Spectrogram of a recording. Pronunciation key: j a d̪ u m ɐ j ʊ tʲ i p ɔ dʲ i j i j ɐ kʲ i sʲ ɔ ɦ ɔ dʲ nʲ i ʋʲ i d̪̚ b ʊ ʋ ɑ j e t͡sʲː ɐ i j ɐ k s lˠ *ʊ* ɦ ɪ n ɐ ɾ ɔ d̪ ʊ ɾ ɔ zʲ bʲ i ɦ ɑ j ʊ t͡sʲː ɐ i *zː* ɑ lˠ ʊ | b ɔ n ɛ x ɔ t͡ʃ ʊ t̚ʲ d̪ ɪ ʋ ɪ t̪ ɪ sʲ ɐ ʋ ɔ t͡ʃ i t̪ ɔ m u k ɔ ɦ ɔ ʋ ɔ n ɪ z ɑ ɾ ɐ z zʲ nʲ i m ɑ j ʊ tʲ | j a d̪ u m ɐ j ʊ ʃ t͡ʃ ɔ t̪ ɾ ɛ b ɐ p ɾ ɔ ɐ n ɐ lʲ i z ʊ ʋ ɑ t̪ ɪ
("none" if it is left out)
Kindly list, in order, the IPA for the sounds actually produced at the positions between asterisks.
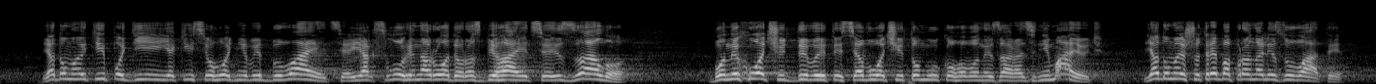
u, zː

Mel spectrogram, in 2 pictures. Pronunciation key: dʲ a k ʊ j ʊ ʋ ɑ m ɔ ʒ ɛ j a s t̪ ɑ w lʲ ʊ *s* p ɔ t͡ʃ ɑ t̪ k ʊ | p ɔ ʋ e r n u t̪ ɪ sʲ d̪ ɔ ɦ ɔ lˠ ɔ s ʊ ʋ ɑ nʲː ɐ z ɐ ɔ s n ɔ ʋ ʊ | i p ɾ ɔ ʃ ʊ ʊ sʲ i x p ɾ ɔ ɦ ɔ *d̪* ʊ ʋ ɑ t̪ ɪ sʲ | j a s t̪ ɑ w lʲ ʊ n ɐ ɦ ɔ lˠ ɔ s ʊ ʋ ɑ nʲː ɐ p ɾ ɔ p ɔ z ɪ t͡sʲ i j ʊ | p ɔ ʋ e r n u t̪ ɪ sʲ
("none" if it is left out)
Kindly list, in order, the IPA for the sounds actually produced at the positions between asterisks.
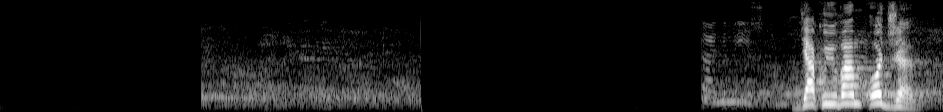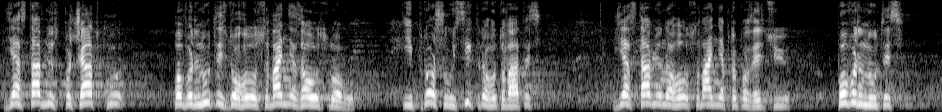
s, t̪

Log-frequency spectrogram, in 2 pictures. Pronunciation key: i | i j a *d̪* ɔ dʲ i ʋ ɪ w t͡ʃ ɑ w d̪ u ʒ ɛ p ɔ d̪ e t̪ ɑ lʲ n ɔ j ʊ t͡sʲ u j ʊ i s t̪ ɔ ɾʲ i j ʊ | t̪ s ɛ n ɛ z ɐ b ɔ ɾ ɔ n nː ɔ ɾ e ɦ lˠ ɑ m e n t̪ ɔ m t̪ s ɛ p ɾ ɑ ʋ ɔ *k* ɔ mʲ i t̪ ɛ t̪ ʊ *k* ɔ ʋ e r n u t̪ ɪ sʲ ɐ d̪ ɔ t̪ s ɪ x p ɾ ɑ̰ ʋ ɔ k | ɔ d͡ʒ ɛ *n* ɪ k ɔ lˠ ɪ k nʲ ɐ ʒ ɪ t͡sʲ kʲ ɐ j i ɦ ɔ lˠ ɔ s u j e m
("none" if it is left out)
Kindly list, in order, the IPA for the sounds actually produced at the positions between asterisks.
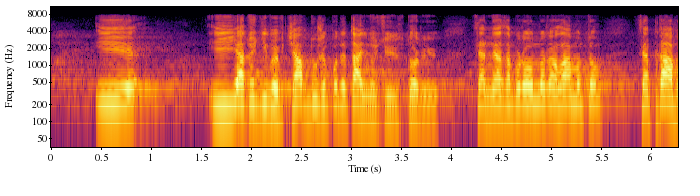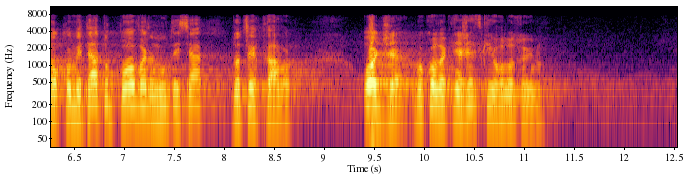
t̪, k, p, m

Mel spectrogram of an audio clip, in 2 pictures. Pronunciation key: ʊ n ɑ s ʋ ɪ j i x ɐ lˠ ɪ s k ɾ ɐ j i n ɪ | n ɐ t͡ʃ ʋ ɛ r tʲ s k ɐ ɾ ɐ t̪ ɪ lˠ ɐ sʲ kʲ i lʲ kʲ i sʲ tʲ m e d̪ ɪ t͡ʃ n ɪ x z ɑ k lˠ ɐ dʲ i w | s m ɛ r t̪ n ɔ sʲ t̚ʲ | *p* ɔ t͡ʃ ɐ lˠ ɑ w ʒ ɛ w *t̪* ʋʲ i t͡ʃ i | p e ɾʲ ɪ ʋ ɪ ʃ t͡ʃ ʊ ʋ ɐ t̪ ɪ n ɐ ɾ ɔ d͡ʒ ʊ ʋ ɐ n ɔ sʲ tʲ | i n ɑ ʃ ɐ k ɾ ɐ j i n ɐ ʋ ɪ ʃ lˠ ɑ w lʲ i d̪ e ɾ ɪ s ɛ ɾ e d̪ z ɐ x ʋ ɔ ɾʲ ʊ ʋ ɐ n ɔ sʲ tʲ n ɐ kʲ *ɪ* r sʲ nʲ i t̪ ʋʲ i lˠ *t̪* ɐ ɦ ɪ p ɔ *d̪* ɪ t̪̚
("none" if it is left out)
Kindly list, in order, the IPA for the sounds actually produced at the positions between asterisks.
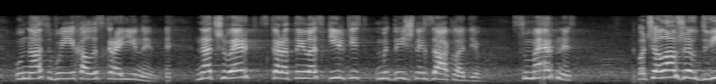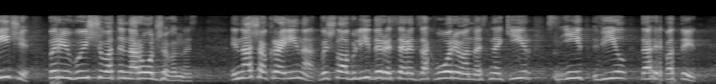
p, d̪, i, t̪, t̪

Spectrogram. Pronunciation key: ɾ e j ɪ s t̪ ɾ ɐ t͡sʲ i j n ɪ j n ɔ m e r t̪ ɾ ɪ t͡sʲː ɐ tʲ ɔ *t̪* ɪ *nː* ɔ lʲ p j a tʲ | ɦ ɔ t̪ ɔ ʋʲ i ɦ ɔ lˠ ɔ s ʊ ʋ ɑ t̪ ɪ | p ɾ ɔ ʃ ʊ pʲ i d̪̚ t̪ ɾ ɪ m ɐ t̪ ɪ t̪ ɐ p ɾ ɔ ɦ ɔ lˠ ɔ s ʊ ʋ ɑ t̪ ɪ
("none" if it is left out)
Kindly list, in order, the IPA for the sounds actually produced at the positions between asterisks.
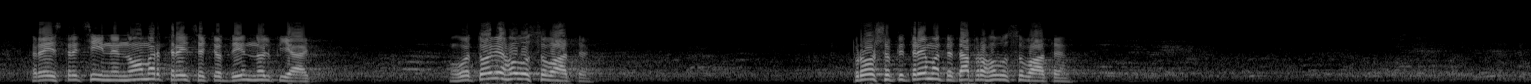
d̪, nː

